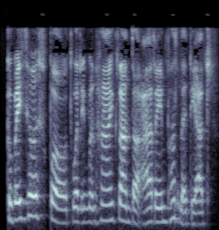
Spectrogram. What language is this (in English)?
Welsh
